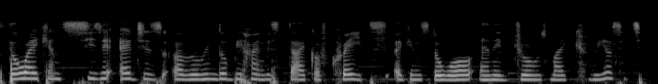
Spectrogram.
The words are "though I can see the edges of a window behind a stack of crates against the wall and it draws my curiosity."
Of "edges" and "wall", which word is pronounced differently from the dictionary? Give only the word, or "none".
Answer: none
